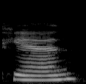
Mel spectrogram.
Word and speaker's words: 填: So here, Tian belongs to the second tone and is pronounced as Tian.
